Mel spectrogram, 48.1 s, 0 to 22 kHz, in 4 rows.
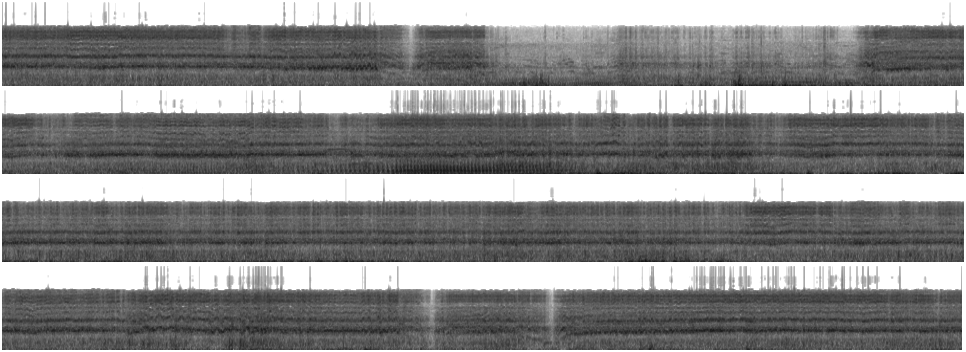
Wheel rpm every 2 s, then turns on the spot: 230, 210, 130, 30, 20, 90, 210, 220, 220, 230, 220, 230, 230, 230, 230, 230, 230, 230, 230, 220, 160, 130, 220, 230.
6-10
